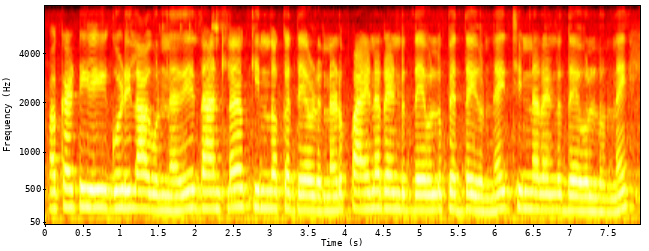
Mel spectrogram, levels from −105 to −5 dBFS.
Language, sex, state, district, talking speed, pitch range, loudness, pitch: Telugu, female, Telangana, Karimnagar, 135 wpm, 210-235 Hz, -15 LUFS, 225 Hz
